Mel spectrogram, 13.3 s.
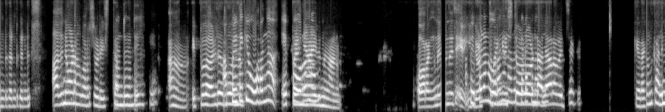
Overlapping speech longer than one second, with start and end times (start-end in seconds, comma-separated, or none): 9.3-10.9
